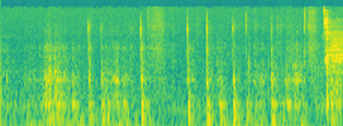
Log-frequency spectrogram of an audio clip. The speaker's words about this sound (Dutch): Ik voel de perfectionist in mij al bovenkomen, want ik ben dus sneller aan het schrijven. en niet met de pen waar ik normaal gezien mee schrijf.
